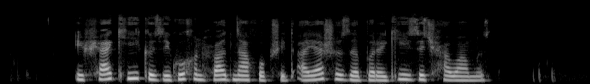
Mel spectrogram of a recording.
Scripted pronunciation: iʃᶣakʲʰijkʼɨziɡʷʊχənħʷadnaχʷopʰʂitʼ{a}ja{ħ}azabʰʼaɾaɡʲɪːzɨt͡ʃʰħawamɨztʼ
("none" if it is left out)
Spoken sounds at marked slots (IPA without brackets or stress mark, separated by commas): a, ʂ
